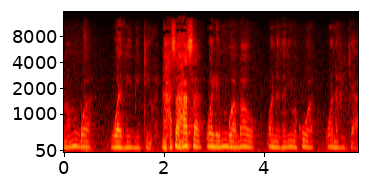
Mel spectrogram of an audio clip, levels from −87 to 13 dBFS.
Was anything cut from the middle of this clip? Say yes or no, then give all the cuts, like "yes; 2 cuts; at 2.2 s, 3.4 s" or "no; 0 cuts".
yes; 2 cuts; at 1.9 s, 2.8 s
